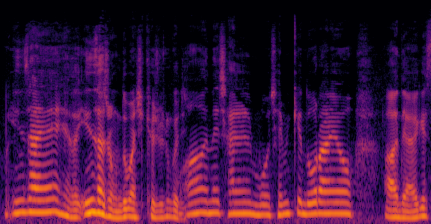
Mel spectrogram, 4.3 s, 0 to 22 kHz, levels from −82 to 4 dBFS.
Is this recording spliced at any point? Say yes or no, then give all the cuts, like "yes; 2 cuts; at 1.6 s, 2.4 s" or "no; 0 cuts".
yes; 1 cut; at 1.8 s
